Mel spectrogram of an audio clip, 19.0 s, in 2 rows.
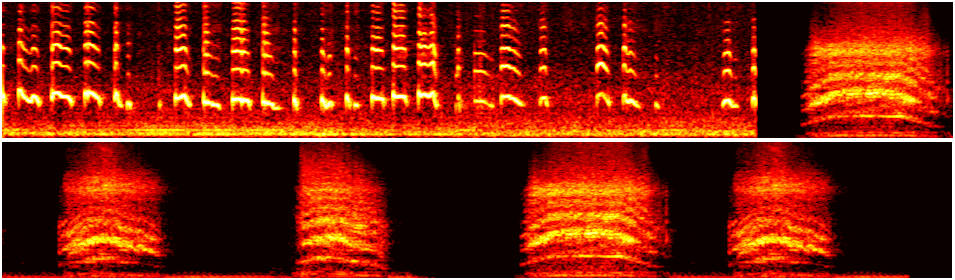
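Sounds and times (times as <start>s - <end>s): short chirping animal calls: 0.0s - 11.2s
long drawn-out animal calls: 0.0s - 11.3s, 12.4s - 13.6s, 14.7s - 18.2s.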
